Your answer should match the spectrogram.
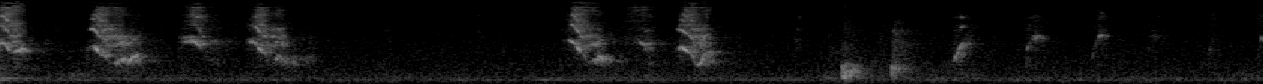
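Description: Faint, short squeaks of an alcohol-based Copic marker's brush nib dragged over marker paper while blending red shading. About a dozen strokes at irregular intervals, each squeak falling in pitch.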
